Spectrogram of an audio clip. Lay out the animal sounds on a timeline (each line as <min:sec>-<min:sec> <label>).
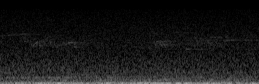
0:00.0-0:02.6 Red-eyed Vireo (Vireo olivaceus)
